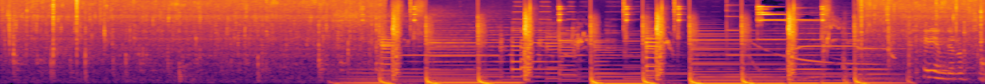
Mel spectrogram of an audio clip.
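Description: Thin chicken slices sizzling and frying in a hot pan, a loud steady crackle broken by sharp clatters of utensils and pan knocks as pieces get flipped, with a voice speaking over it.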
